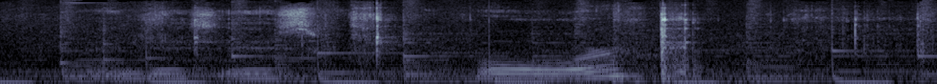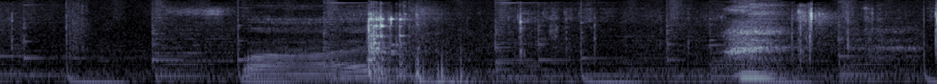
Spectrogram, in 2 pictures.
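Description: Wooden puzzle pieces clicking and knocking against each other as the interlocking puzzle is worked apart by hand, a few sharp clicks standing out, over background music with a steady beat.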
